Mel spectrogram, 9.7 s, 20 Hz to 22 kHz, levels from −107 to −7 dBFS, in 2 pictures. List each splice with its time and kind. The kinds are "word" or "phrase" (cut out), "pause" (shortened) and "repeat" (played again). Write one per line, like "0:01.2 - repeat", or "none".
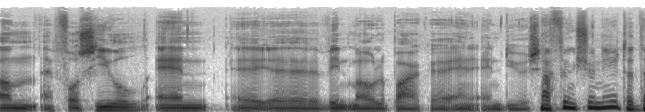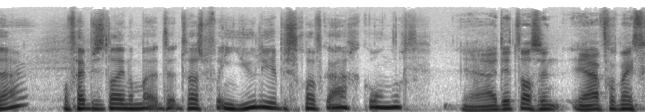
0:08.1 - pause

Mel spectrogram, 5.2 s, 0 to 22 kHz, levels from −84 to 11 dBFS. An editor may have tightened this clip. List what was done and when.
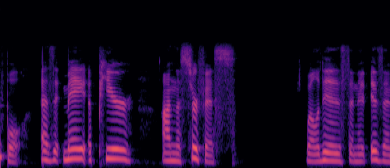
none

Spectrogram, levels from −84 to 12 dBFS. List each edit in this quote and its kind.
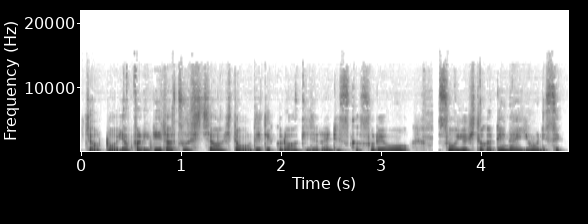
0:03.5 - pause

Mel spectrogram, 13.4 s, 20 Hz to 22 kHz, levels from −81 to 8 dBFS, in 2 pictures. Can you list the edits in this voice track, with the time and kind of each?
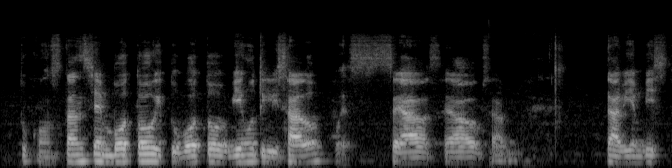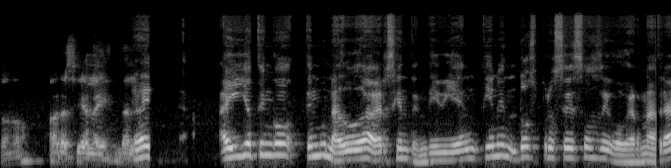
none

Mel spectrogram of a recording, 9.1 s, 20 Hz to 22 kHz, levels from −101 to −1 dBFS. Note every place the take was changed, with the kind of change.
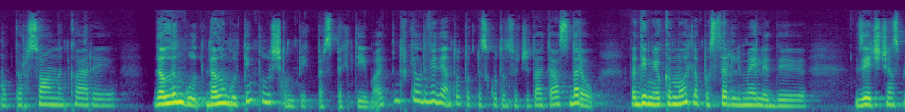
0:02.8 - word
0:05.8 - word

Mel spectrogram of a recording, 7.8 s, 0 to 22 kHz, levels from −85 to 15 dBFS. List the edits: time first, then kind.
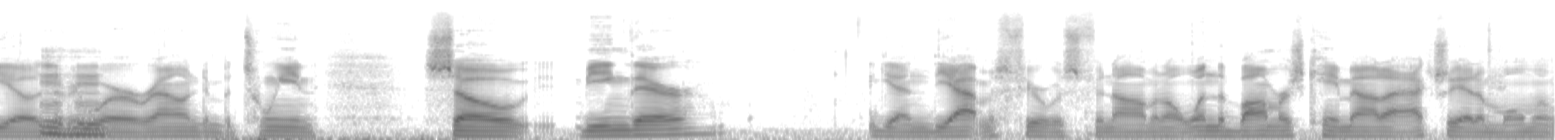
0:02.9 - word

